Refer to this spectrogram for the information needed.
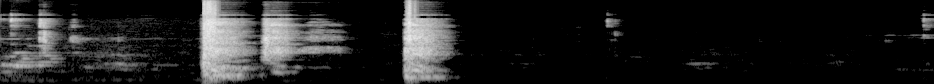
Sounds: Throat clearing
